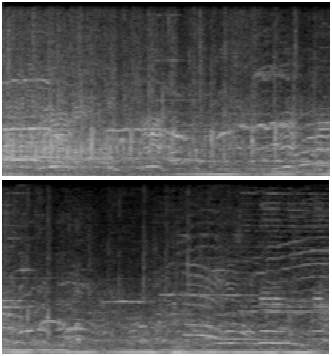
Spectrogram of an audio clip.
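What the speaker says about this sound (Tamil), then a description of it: "அவருக்காக ஒரு கைத்தட்டல்" Audience applause at a temple music concert in Perambur, a dense crowd clapping throughout with voices talking and sustained musical tones underneath.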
